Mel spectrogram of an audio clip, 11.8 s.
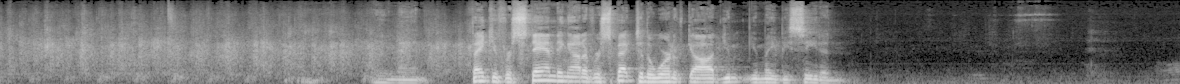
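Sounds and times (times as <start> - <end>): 
audience clapping hands: 0.0 - 7.2
speech: 4.7 - 8.5.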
